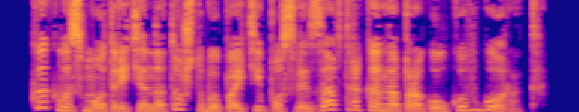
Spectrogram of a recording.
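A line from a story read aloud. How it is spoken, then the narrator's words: Abrupt. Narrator (Russian): Резко сменил он тему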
